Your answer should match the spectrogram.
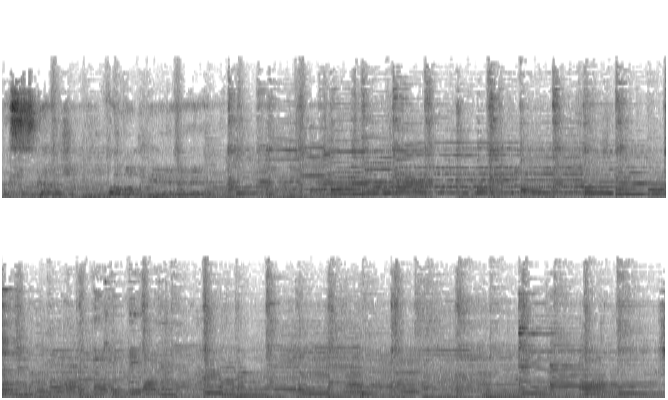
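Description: Instrumental break by a small live band: clarinet, bayan (button accordion), keyboard, bass guitar, drums and strummed acoustic guitar playing together over a steady beat.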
